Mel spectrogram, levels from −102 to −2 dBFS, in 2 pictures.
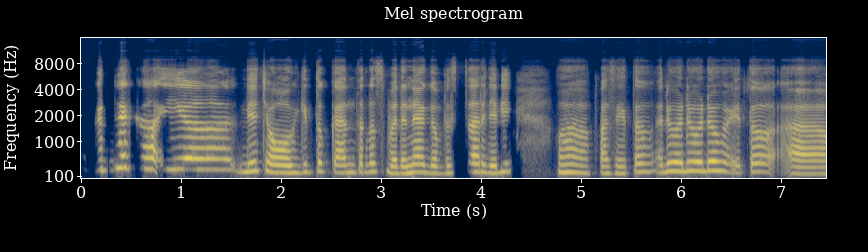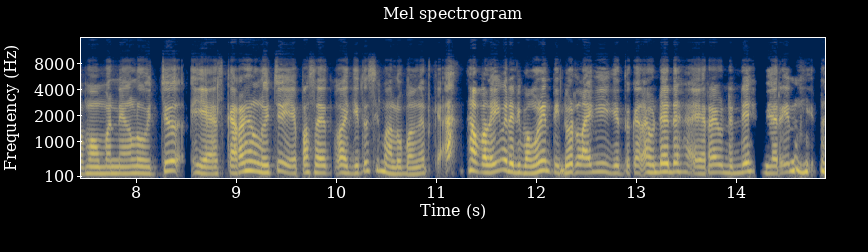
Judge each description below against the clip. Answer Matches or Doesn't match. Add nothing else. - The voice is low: Doesn't match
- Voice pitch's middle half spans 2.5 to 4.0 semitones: Matches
